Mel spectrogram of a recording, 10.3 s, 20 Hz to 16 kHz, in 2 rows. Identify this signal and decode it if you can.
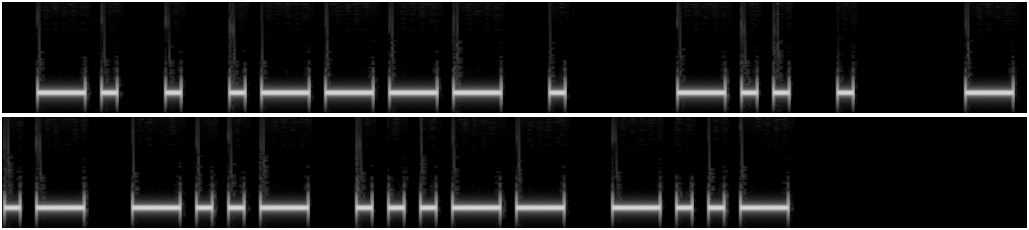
Morse code, heard as a keyed tone, about 16 wpm, 700 Hz. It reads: NE1E DE KX3X
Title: USA Callsign DE Callsign - 4 Characters - 15wpm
